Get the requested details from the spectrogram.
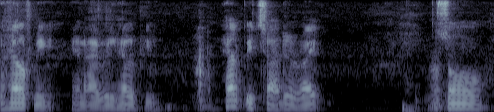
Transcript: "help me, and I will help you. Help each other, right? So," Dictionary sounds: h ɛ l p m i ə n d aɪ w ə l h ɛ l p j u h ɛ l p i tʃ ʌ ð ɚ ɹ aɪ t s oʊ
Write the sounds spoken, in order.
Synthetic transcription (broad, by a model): h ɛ l p m i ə n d aɪ w ə l h ɛ l p j u h ɛ l p i tʃ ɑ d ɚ ɹ aɪ t s oʊ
